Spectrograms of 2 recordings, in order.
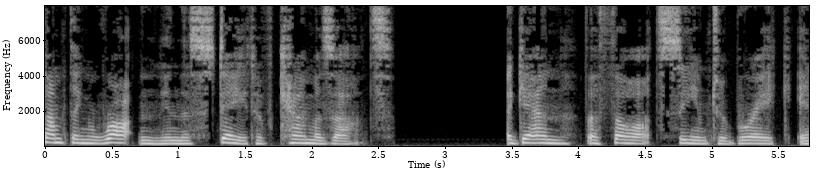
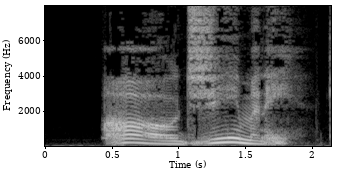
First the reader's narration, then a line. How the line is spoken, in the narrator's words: Calvin mumbled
